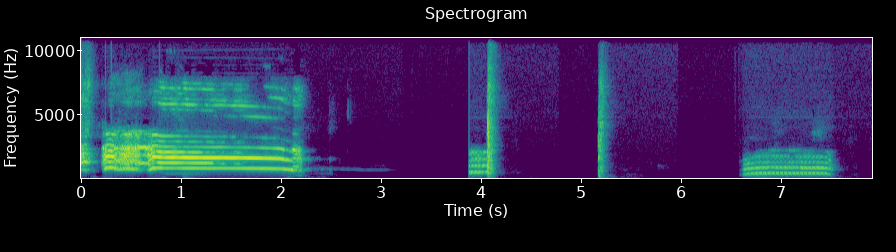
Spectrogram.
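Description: A rooster crows loudly once, followed by a couple of sharp clicks and a shorter, lower crowing call a few seconds later.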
